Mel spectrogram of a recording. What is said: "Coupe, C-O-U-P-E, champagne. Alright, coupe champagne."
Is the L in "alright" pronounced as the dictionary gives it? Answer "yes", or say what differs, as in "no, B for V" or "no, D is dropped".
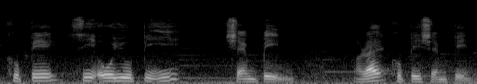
no, L is dropped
